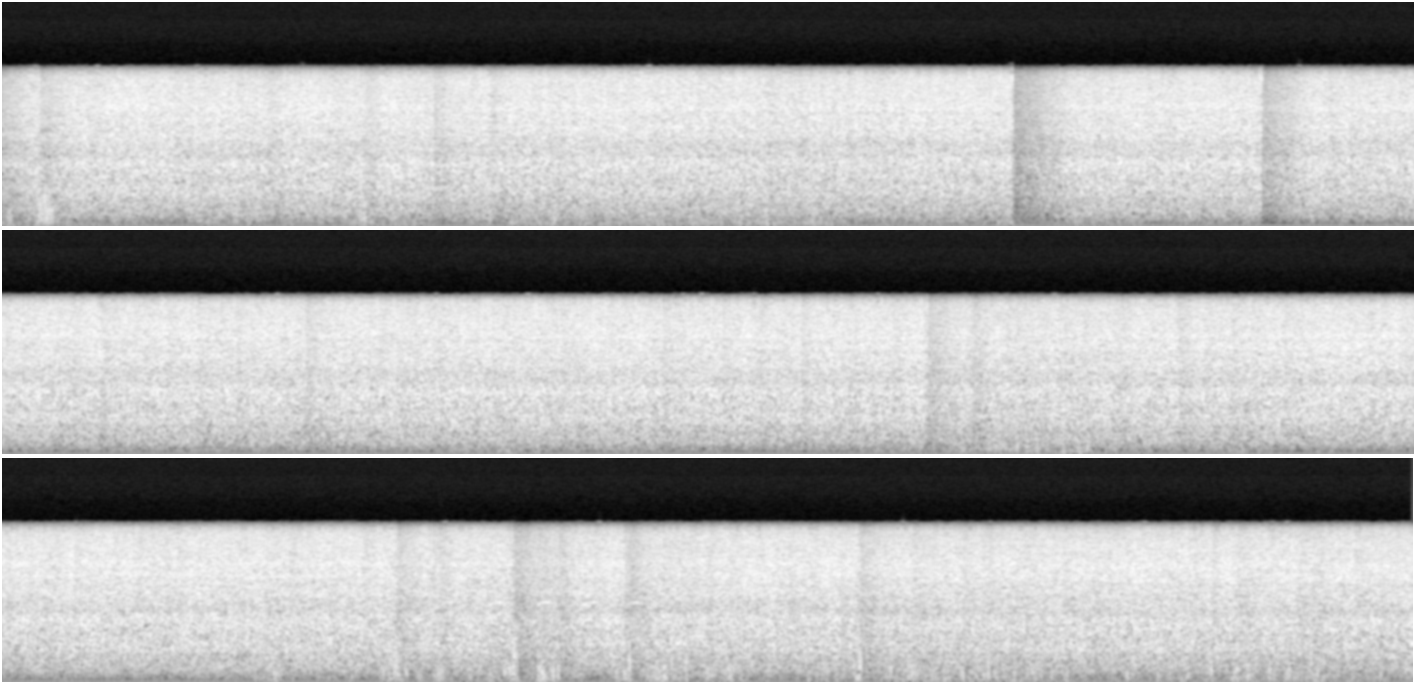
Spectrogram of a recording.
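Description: White-water river rapids rushing steadily, a dense, unbroken roar of water, with two brief dips in level about eight and ten seconds in.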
